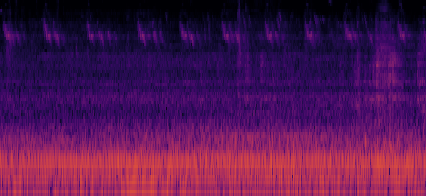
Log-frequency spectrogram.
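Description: Low steady rumble of an approaching diesel-hauled container train, with a short high chirp repeated about once a second. A car crossing the tracks passes near the end.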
